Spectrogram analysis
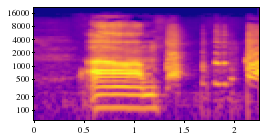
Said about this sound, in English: Now, I hear a dog. Yep. Yeah. Is that Albert?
